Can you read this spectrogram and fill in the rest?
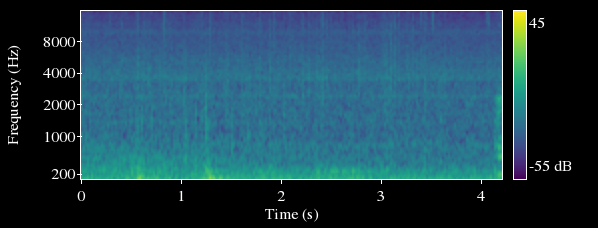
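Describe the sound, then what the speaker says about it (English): Steady rain falls during a storm chase in Texas, with a low thunder rumble under the dense patter. The sound is fairly loud and continuous, and no one speaks. "I heard thunder."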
